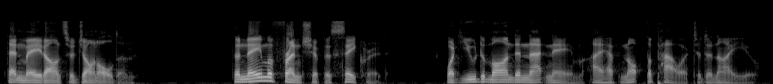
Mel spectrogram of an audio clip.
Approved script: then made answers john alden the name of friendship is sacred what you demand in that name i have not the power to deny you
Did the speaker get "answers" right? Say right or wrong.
wrong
